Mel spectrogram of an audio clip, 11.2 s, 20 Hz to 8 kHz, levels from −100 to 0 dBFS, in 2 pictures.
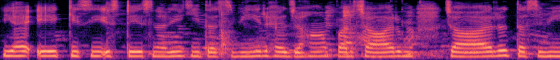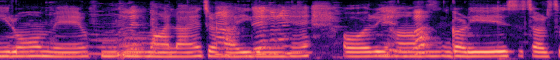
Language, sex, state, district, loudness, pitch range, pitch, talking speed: Hindi, female, Chhattisgarh, Rajnandgaon, -23 LUFS, 210-225 Hz, 220 Hz, 110 wpm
